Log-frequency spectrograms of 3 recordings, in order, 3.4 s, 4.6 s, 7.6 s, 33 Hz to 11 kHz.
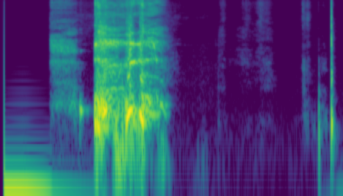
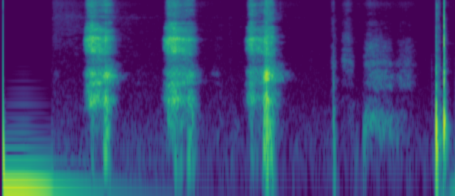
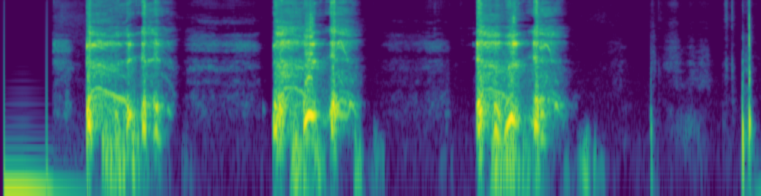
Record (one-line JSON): {"cough_length": "3.4 s", "cough_amplitude": 32767, "cough_signal_mean_std_ratio": 0.46, "exhalation_length": "4.6 s", "exhalation_amplitude": 32768, "exhalation_signal_mean_std_ratio": 0.44, "three_cough_length": "7.6 s", "three_cough_amplitude": 32768, "three_cough_signal_mean_std_ratio": 0.44, "survey_phase": "beta (2021-08-13 to 2022-03-07)", "age": "45-64", "gender": "Male", "wearing_mask": "No", "symptom_none": true, "symptom_onset": "13 days", "smoker_status": "Never smoked", "respiratory_condition_asthma": true, "respiratory_condition_other": false, "recruitment_source": "REACT", "submission_delay": "0 days", "covid_test_result": "Negative", "covid_test_method": "RT-qPCR", "influenza_a_test_result": "Negative", "influenza_b_test_result": "Negative"}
